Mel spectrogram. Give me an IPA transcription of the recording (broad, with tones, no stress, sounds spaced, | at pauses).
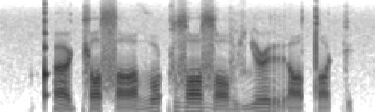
qʼ ə˞˦˨ kʲ ə˦ sˤ æ˨˦ ðˤ u˦ k zˤ ə˞˦ zˤ ə˞˨ v ʎ ə˞˦ r æ˨ tˤ ɪ˨˦ k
